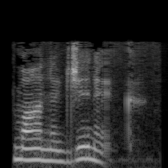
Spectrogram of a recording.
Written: monogynic

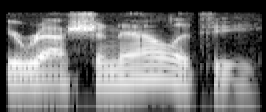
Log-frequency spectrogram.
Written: irrationality

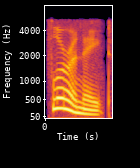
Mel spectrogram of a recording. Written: fluorinate

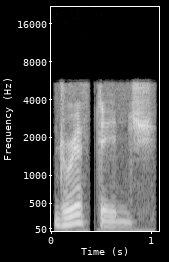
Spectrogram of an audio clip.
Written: driftage

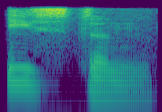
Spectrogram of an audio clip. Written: Easton

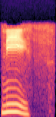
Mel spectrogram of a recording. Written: neath

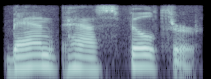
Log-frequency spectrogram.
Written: band-pass filter

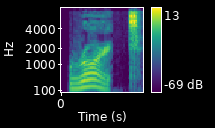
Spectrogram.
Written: rort

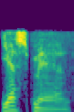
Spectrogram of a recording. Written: yes-man

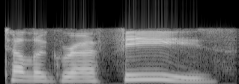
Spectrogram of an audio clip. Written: telegraphese

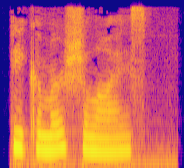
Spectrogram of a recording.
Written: decommercialize

